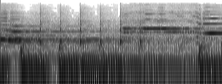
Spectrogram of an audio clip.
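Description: Instrumental rock passage: bass guitar and guitars over drums keeping a quick, steady beat, with a long held melody note riding on top.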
